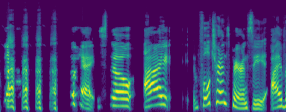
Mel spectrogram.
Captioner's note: both Laugh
